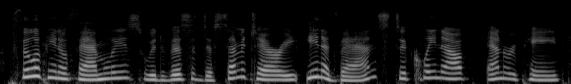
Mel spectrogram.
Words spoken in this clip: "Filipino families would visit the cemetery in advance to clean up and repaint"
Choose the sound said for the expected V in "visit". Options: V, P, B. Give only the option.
V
